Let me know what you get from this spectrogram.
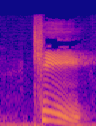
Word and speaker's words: chi: Key. It is a key. So it's a key for you Greek scholars, it's a chi for the rest of us fools.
